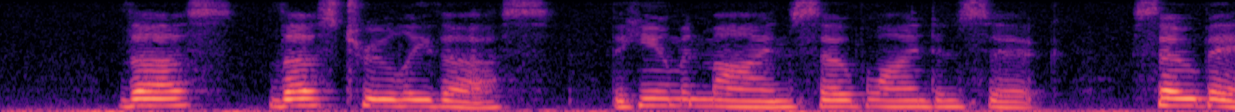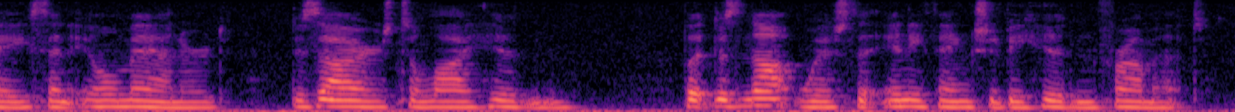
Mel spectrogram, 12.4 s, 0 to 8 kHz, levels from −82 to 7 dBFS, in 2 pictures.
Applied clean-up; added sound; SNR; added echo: none; none; none; none.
